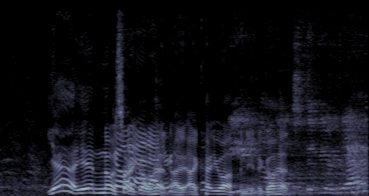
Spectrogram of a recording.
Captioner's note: laughter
